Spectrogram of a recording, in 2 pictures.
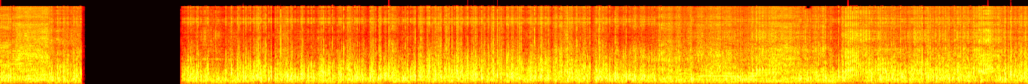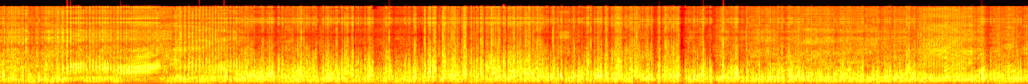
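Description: Dirt bike engines revving as riders pass close by. The sound cuts out completely for about a second near the start.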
